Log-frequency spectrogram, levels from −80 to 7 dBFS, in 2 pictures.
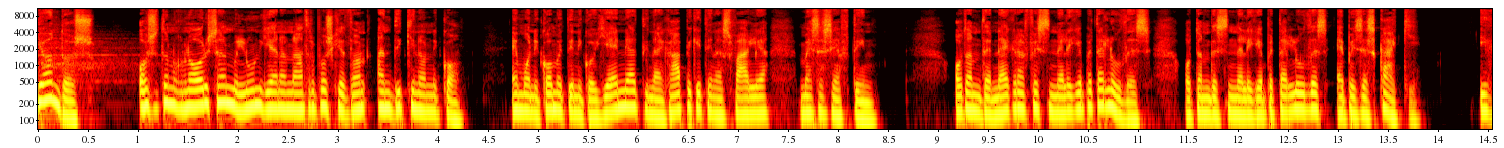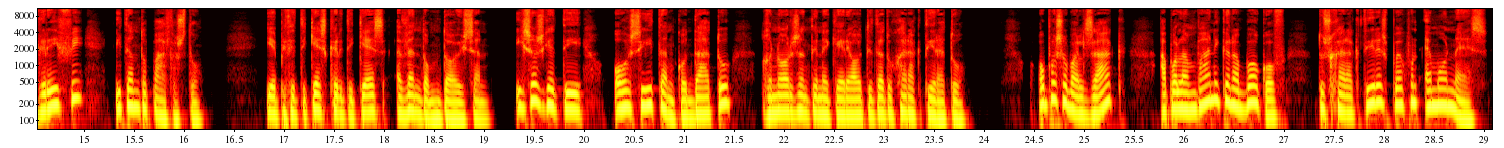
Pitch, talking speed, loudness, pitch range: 145 Hz, 145 wpm, -16 LUFS, 130-170 Hz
